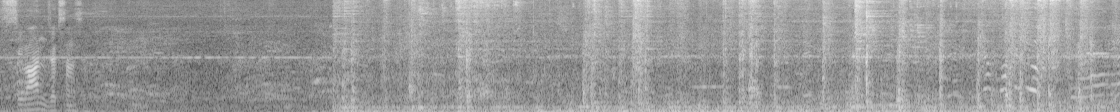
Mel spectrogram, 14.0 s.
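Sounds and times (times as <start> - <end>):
train low rumble: 0.0 - 14.0
wheels clacking on track: 4.2 - 14.0.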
